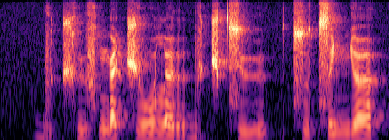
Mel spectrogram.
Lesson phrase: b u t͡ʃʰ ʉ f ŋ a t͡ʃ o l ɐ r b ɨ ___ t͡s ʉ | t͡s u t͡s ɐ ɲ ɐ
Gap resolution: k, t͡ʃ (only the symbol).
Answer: t͡ʃ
